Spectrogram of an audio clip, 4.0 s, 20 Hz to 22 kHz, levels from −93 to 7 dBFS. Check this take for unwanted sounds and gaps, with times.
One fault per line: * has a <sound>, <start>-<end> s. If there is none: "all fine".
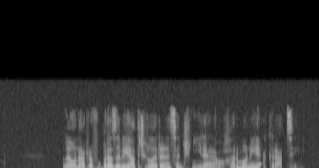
* has a dropout, 3.5-3.6 s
